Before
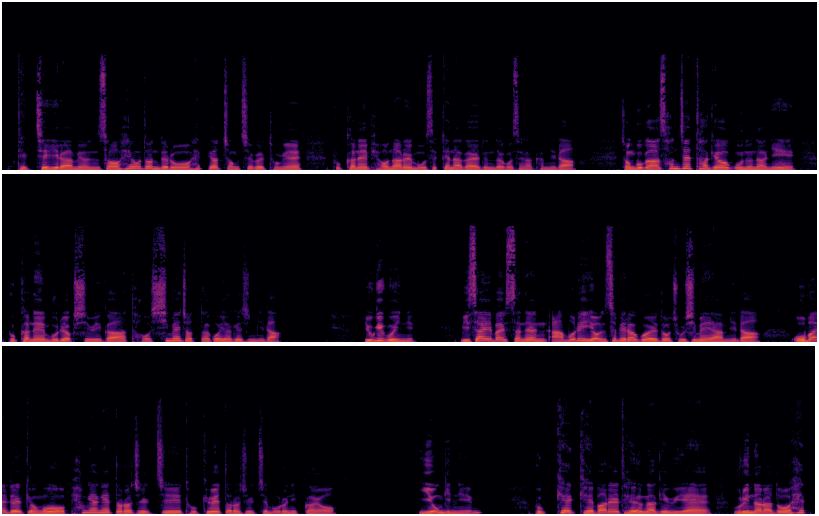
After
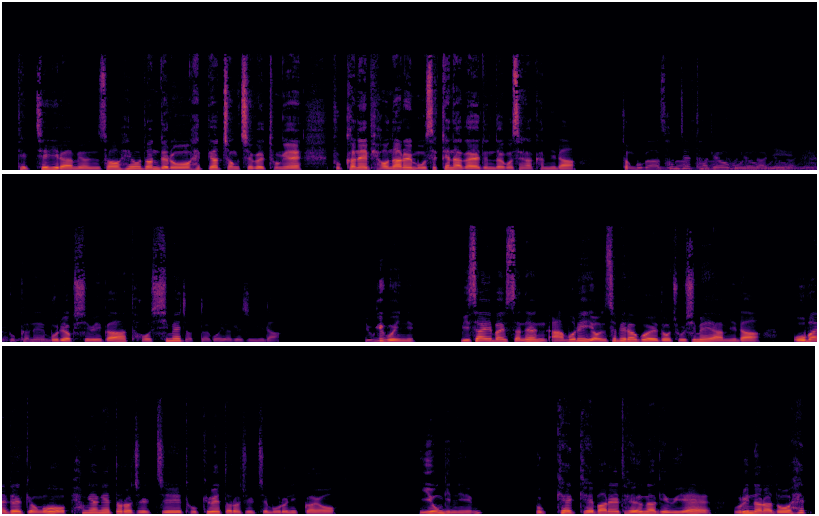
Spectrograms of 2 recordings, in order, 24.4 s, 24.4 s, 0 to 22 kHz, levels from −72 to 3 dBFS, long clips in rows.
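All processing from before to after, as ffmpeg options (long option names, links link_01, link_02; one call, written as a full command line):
ffmpeg -i in.wav -filter_complex "[0:a]asettb=1/sr,asplit=3[link_01][link_02][link_03];[link_01]atrim=end=1.454[link_04];[link_02]atrim=start=1.45:end=5.43,asetpts=PTS-STARTPTS,afade=type=in:duration=0.004:curve=qsin,afade=type=out:start_time=3.976:duration=0.004:curve=qsin,tiltshelf=frequency=1300:gain=-8,acontrast=75[link_05];[link_03]atrim=start=5.426[link_06];[link_04][link_05]acrossfade=duration=0.004:curve1=hsin:curve2=qsin[link_07];[link_07][link_06]acrossfade=duration=0.004:curve1=qsin:curve2=hsin,asettb=1/sr,asplit=3[link_08][link_09][link_10];[link_08]atrim=end=6.254[link_11];[link_09]atrim=start=6.25:end=8.65,asetpts=PTS-STARTPTS,afade=type=in:duration=0.004:curve=qsin,afade=type=out:start_time=2.396:duration=0.004:curve=qsin,acompressor=threshold=-45dB:ratio=3:attack=3.2:release=140:knee=1:detection=peak,asplit=2[link_12][link_13];[link_13]adelay=296,lowpass=frequency=3900:poles=1,volume=-7.5dB,asplit=2[link_14][link_15];[link_15]adelay=296,lowpass=frequency=3900:poles=1,volume=0.5,asplit=2[link_16][link_17];[link_17]adelay=296,lowpass=frequency=3900:poles=1,volume=0.5,asplit=2[link_18][link_19];[link_19]adelay=296,lowpass=frequency=3900:poles=1,volume=0.5,asplit=2[link_20][link_21];[link_21]adelay=296,lowpass=frequency=3900:poles=1,volume=0.5,asplit=2[link_22][link_23];[link_23]adelay=296,lowpass=frequency=3900:poles=1,volume=0.5[link_24];[link_12][link_14][link_16][link_18][link_20][link_22][link_24]amix=inputs=7:normalize=0,atrim=end_sample=105840[link_25];[link_10]atrim=start=8.646[link_26];[link_11][link_25]acrossfade=duration=0.004:curve1=hsin:curve2=qsin[link_27];[link_27][link_26]acrossfade=duration=0.004:curve1=qsin:curve2=hsin,asettb=1/sr,asplit=3[link_28][link_29][link_30];[link_28]atrim=end=9.934[link_31];[link_29]atrim=start=9.93:end=11.93,asetpts=PTS-STARTPTS,afade=type=in:duration=0.004:curve=qsin,afade=type=out:start_time=1.996:duration=0.004:curve=qsin,lowpass=frequency=5100:width_type=q:width=4.7,acompressor=threshold=-42dB:ratio=4:attack=3.2:release=140:knee=1:detection=peak[link_32];[link_30]atrim=start=11.926[link_33];[link_31][link_32]acrossfade=duration=0.004:curve1=hsin:curve2=qsin[link_34];[link_34][link_33]acrossfade=duration=0.004:curve1=qsin:curve2=hsin,asettb=1/sr,asplit=3[link_35][link_36][link_37];[link_35]atrim=end=23.104[link_38];[link_36]atrim=start=23.1:end=23.81,asetpts=PTS-STARTPTS,afade=type=in:duration=0.004:curve=qsin,afade=type=out:start_time=0.706:duration=0.004:curve=qsin,agate=range=-33dB:threshold=-54dB:ratio=3:release=100:detection=peak,bass=frequency=250:gain=2,treble=frequency=4000:gain=-12[link_39];[link_37]atrim=start=23.806[link_40];[link_38][link_39]acrossfade=duration=0.004:curve1=hsin:curve2=qsin[link_41];[link_41][link_40]acrossfade=duration=0.004:curve1=qsin:curve2=hsin,highpass=frequency=200:width=0.5412,highpass=frequency=200:width=1.3066,equalizer=frequency=3300:width=2.4:gain=-11.5,agate=range=-31dB:threshold=-54dB:ratio=16:detection=peak" out.wav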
